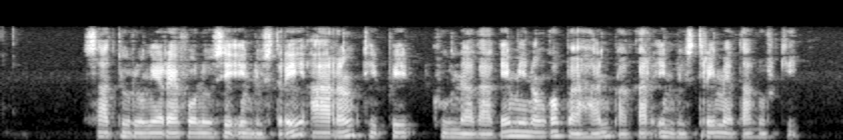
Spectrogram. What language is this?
Javanese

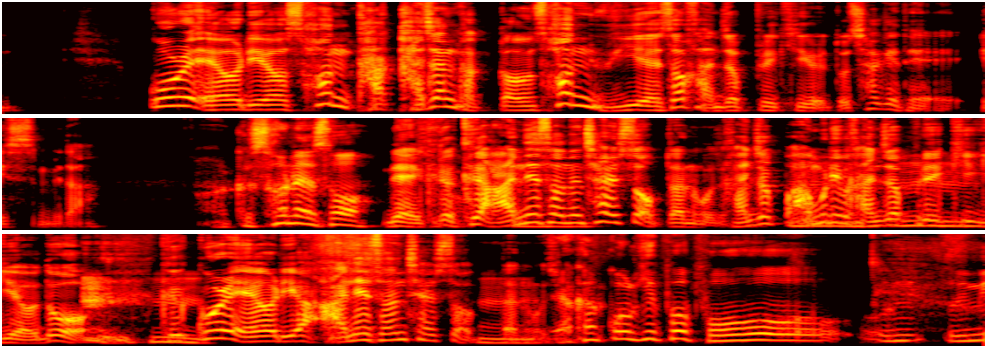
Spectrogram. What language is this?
Korean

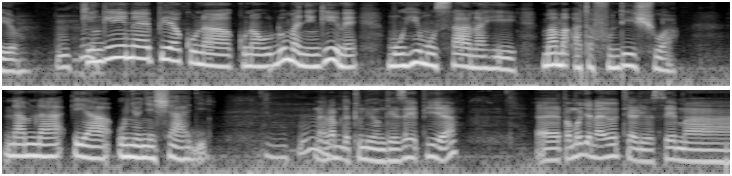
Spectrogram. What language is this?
Swahili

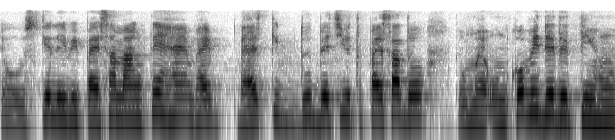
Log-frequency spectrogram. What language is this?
Hindi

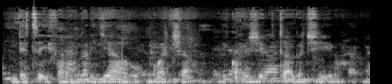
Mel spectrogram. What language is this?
Kinyarwanda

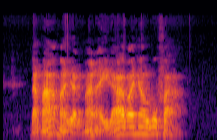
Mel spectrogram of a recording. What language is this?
Catalan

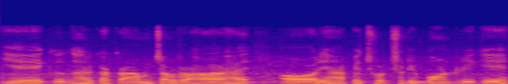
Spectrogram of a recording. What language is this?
Hindi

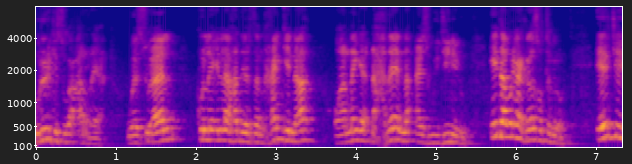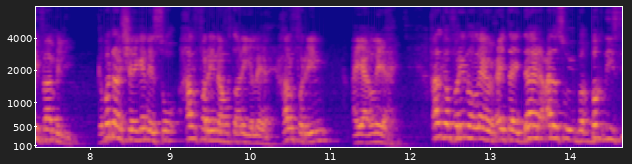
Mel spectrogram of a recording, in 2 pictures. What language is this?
Arabic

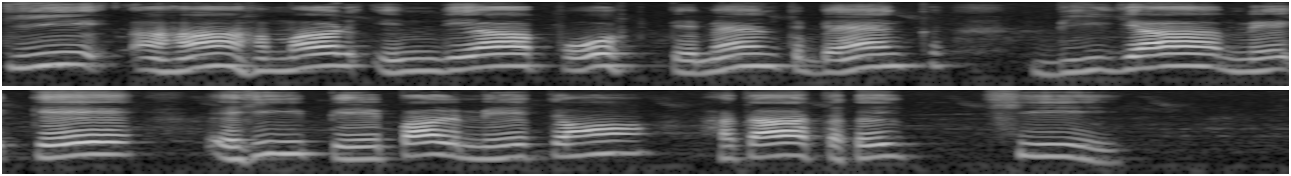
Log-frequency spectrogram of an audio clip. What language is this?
Maithili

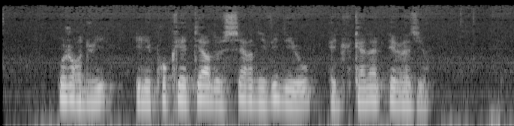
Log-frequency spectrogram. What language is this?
French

